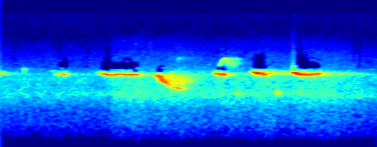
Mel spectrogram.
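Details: Japanese grosbeak in natural habitat whistles a steady high note, a falling slur and a series of short clear fluty notes in an unhurried phrase.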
